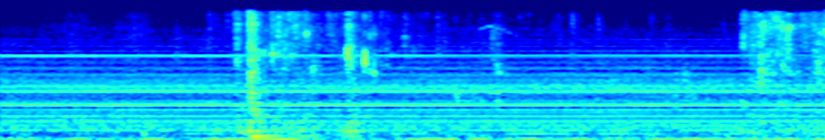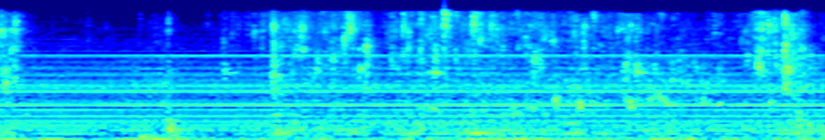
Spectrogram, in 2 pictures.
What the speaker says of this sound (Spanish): Después enjuágalo muy bien con el agua necesaria.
